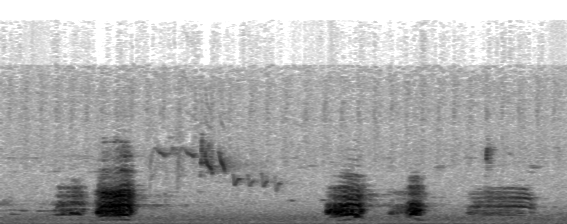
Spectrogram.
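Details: A macaw utters a quick pair of harsh squawks, pauses, then gives three more scratchy calls, the last one softer and more nasal; faint high bird chirps drift behind.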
